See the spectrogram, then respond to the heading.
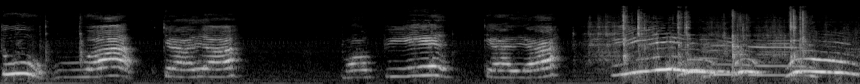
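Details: Speech of a young girl with hearing loss who uses hearing technology, counting during an Auditory-Verbal Therapy session; such children cannot yet fully understand conversation or speak.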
